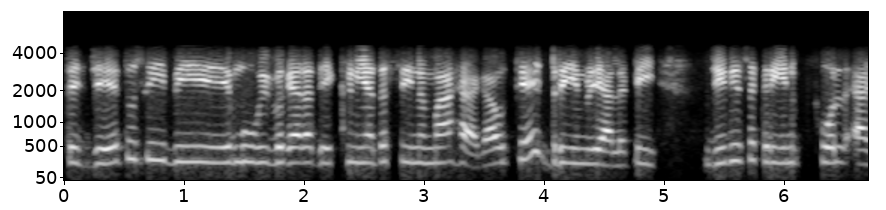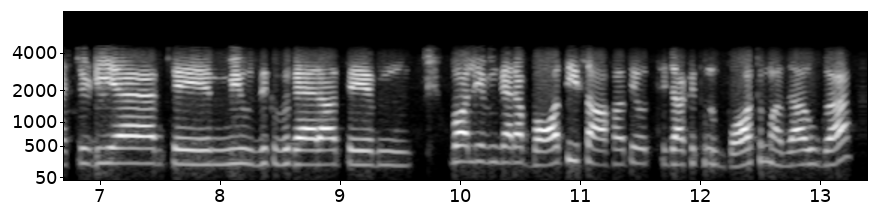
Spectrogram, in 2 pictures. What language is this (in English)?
Punjabi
